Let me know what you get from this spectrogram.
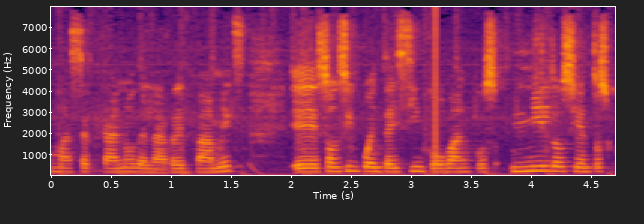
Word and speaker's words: BAMX: Nuestra página, bueno, sé que ya está apareciendo es BAMX, se pronuncia BAMEX pero no lleva la E,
